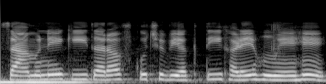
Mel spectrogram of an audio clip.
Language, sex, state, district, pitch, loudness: Hindi, female, Madhya Pradesh, Bhopal, 210 Hz, -12 LUFS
